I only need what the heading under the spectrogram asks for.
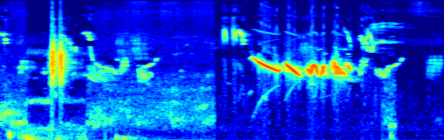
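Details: Eastern bluebird: a few faint clicks and murmurs, then a clear, melodious warbled phrase that rises and falls in soft wavers before fading into quiet twitters.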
